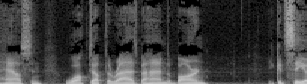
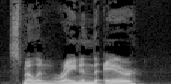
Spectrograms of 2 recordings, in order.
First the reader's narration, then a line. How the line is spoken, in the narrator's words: Uncle Kenny laughed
